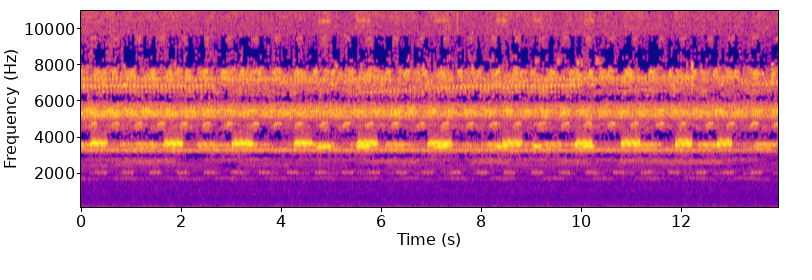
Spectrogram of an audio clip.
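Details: Gentle chirping of crickets in a serene park at evening. Multiple bright, high, unbroken trills overlap, pulsing in soft waves about every second throughout, over a faint low background rumble.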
